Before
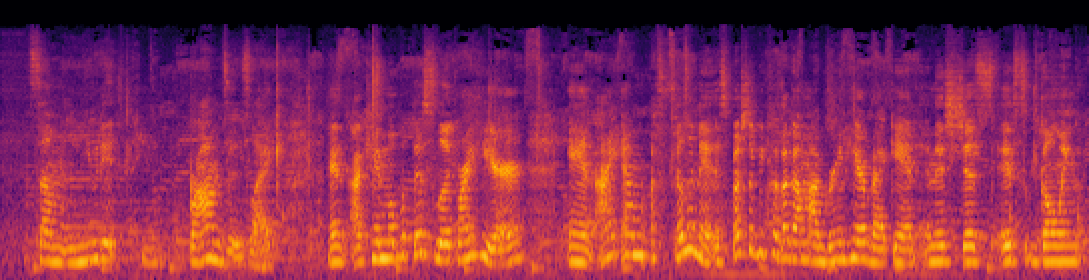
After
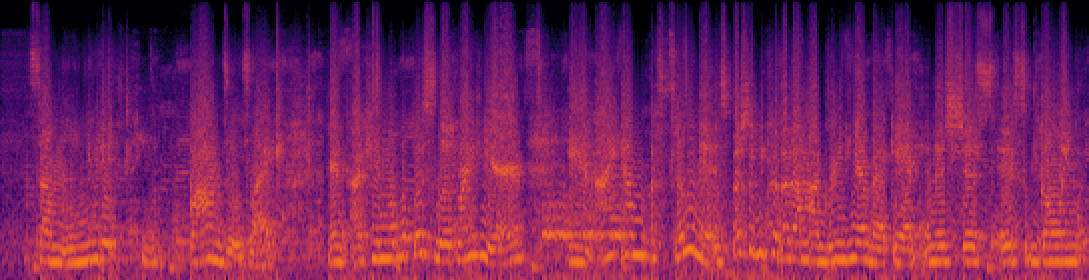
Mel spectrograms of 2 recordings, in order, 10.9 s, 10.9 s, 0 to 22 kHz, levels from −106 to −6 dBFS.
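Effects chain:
healed spectral selection 0:05.44–0:06.24, 450–980 Hz after
tube saturation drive 34 dB, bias 0.7
level −3 dB

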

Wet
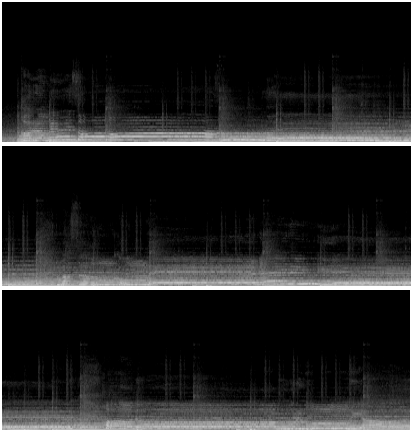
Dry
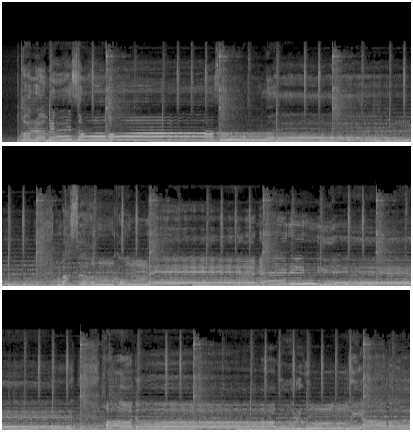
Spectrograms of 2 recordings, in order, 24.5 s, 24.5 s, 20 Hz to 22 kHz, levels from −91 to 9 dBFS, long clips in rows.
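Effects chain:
speech leveller 0.5 s
low-pass filter 1,100 Hz 12 dB per octave
on a send: ambience of single reflections 17 ms −9.5 dB, 80 ms −5.5 dB
on the sum: level +7 dB

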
